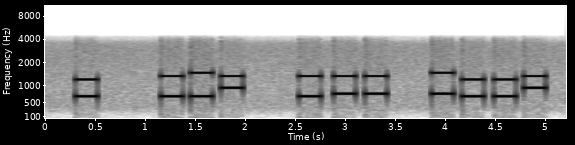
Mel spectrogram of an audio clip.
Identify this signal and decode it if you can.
DTMF, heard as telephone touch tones, dialled by hand, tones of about 220 ms. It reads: 1 230 255 6110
